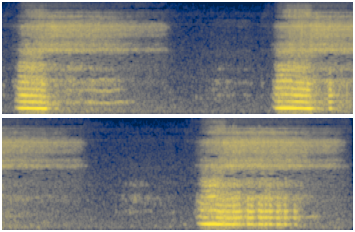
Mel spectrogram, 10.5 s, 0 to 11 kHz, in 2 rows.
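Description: Loud voiced snores recur about every four seconds, roughly 15 breaths a minute, each starting with a strong buzzing burst that fades out.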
